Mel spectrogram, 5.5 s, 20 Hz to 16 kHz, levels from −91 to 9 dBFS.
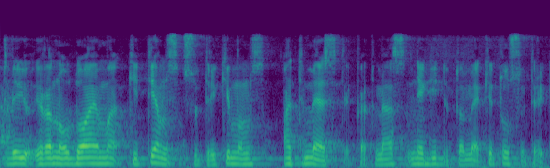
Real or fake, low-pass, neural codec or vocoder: fake; 7.2 kHz; codec, 16 kHz, 16 kbps, FunCodec, trained on LibriTTS, 50 frames a second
